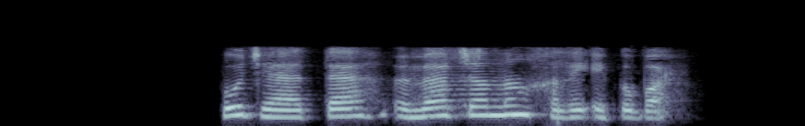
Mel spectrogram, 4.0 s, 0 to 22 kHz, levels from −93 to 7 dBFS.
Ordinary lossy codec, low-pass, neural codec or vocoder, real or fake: AAC, 24 kbps; 5.4 kHz; none; real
